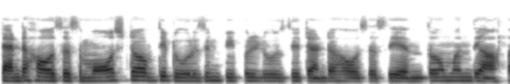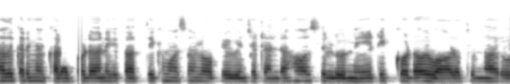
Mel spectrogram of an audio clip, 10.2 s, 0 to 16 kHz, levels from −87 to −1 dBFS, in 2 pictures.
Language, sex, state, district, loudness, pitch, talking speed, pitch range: Telugu, male, Andhra Pradesh, Srikakulam, -18 LUFS, 145 Hz, 130 wpm, 140-155 Hz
